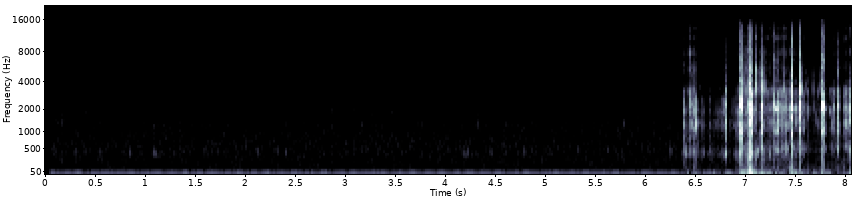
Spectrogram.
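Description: Faint underwater hiss from a camera trailing a trolled lure, then about six seconds in a sudden rapid clatter of loud knocks and rattles as a pike strikes the lure and jerks the line-mounted camera.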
